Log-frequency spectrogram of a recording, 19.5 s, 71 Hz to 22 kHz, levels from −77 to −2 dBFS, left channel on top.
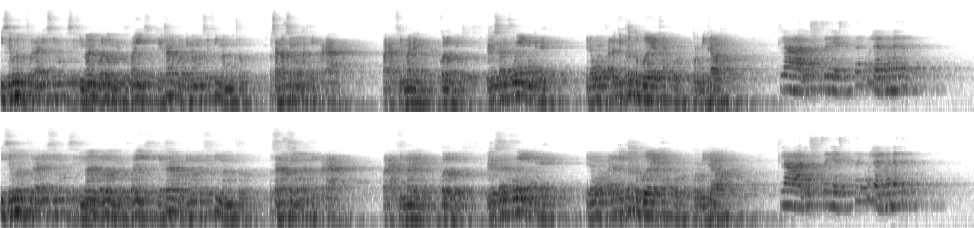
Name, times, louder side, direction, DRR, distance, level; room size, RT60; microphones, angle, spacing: voice 1, 0.0-4.9 5.4-6.8 7.7-9.3 9.7-11.0 11.7-14.6, equal, 30° left, -6 dB, 1.1 m, -21 dB
voice 2, 5.8-6.1 9.7-9.9 15.6-18.1, equal, 30° right, -5 dB, 2.5 m, -25 dB
11.0 x 6.3 x 7.3 m, 2.8 s
head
